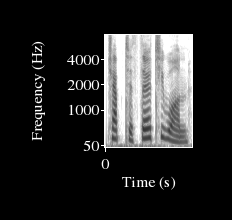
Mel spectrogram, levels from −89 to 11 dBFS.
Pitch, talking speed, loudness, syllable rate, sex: 200 Hz, 140 wpm, -18 LUFS, 5.0 syllables/s, female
